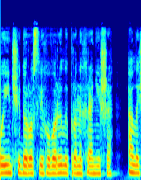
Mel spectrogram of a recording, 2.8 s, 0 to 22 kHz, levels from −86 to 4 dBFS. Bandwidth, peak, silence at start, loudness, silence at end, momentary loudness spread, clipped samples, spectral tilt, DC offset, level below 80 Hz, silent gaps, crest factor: 12 kHz; -4 dBFS; 0 s; -19 LUFS; 0 s; 7 LU; under 0.1%; -5.5 dB/octave; under 0.1%; -60 dBFS; none; 14 dB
